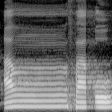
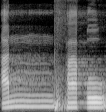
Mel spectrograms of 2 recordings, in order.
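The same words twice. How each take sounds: First: The n is hidden in a nasal hum. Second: The n is pronounced clearly before the f. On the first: The speaker calls it right. "memasukkan suara nun mati pada fa" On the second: The speaker calls it wrong.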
